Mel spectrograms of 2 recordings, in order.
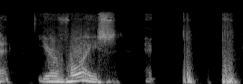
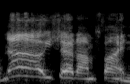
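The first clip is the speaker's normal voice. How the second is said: defensive ham operator; 11 semitones higher than usual. Retold or imitated. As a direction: play the stubborn operator. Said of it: "I hear these guys".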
